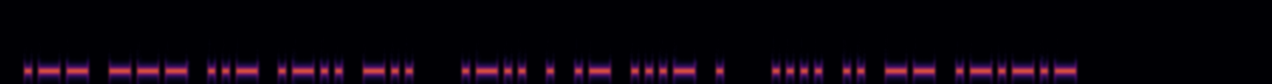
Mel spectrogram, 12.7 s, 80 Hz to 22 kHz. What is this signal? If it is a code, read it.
Morse code, heard as a keyed tone, about 17 wpm, 700 Hz. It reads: WOULD LEAVE HIM.
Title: Sentences from Top 1000 Words - Review Part 4 - 17wpm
